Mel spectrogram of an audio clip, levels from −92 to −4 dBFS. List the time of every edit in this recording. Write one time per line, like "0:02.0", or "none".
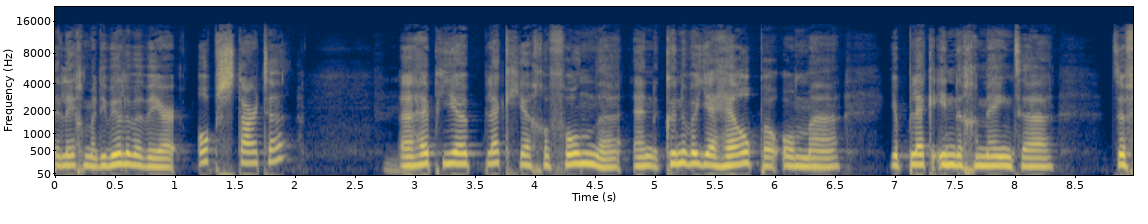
0:02.7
